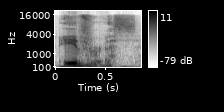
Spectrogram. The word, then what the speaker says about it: Avarith: Is it Avarith or Avarith? Because I don't... Avarith. Okay, so I have been pronouncing it right.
